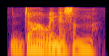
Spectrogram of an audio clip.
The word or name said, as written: Darwinism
